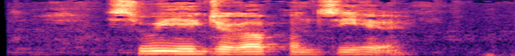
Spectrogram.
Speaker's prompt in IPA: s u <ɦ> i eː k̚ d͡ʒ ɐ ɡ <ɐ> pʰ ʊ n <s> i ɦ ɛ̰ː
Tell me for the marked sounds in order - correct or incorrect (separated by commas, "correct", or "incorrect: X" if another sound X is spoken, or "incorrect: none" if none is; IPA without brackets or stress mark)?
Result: incorrect: none, incorrect: a, correct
